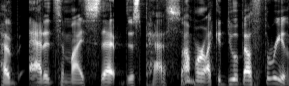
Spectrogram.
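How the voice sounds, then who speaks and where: A man speaks at a fairly quick pace with a fairly high pitch, lively intonation and vocal fry. The sound is dry and close, with no echo. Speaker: stand-up comedian and former college basketball player. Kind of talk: casual interview chat. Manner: rambling, repeats words, filler-heavy.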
